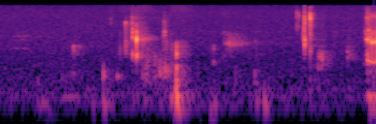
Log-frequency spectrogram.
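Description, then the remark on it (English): Mouth noises of someone sipping a drink and chewing a mouthful of seeds: a few sharp, crunchy bites and wet clicks scattered irregularly over a couple of seconds, with no talking. “I am going to double strain this because I just got a mouthful of seeds and I did not like it.”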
